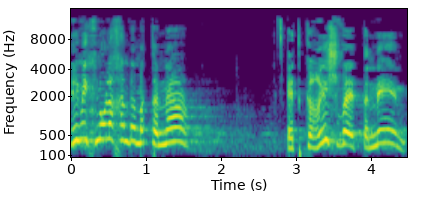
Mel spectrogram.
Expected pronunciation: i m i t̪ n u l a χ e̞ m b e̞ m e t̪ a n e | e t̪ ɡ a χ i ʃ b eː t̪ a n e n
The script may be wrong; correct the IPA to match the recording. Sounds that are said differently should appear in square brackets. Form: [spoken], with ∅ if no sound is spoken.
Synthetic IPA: i m i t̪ n u l a χ e̞ m b e̞ m [a] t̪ a n [a] | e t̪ [k] a [ʁ] i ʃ [v] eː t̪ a n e n

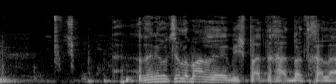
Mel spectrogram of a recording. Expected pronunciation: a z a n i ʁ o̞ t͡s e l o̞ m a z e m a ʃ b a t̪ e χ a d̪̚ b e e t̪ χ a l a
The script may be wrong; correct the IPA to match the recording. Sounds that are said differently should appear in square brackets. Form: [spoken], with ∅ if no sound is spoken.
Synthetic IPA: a z a n i ʁ o̞ t͡s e l o̞ m a [ʁ] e m [i] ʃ [p] a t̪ e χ a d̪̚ b e [a] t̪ χ a l a

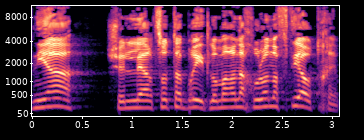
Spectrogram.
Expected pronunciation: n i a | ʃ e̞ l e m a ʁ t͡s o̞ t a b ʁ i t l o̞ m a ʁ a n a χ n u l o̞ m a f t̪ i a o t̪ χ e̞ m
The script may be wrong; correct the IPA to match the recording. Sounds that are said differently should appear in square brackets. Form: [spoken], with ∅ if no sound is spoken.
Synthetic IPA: n i a | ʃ e̞ l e [∅] a ʁ t͡s o̞ t a b ʁ i t l o̞ m a ʁ a n a χ n u l o̞ [n] a f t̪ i a o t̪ χ e̞ m

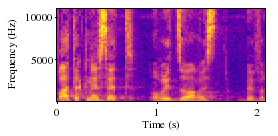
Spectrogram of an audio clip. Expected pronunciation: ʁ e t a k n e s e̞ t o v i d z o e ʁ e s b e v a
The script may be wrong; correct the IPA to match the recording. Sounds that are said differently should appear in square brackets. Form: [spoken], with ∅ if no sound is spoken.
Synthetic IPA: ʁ [a] t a k n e s e̞ t o [ʁ] i d z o [a] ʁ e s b e v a

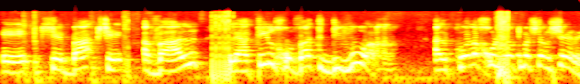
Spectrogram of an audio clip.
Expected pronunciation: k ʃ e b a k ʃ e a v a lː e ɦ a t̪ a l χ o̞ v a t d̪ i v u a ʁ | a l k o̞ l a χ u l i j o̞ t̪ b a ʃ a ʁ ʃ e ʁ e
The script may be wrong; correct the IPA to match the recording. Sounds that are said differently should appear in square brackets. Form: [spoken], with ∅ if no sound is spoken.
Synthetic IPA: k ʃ e b a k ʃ e a v a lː e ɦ a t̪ [i] l χ o̞ v a t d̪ i v u a [χ] | a l k o̞ l a χ u l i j o̞ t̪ b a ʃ a ʁ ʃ e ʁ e

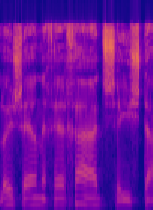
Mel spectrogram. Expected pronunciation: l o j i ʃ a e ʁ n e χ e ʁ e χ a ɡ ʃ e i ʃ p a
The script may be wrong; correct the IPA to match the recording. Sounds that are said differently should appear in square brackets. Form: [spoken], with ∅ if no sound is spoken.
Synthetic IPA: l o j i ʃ a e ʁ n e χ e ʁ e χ a [d] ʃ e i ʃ [t] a

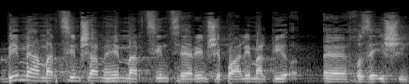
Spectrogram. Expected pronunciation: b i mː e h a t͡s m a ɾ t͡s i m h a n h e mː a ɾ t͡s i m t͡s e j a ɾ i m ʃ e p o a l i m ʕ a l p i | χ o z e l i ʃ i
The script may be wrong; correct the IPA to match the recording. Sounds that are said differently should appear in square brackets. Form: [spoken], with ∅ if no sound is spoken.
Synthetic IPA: b i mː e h a [∅] m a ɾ t͡s i m [ʃ] a [m] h e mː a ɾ t͡s i m t͡s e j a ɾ i m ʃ e p o a l i m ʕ a l p i | χ o z e [∅] i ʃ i

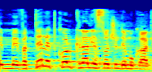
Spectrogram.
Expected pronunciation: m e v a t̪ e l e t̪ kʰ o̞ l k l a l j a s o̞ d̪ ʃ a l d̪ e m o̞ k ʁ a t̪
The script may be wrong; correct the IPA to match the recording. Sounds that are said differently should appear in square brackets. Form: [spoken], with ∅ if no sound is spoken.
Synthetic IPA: m e v a t̪ e l e t̪ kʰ o̞ l k l a l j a s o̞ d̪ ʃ [e] l d̪ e m o̞ k ʁ a t̪

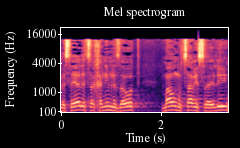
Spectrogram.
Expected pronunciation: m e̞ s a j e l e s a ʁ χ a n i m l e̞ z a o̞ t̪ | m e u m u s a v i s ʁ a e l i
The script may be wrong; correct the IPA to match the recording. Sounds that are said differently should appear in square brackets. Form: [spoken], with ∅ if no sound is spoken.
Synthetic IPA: m e̞ s a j e l e [t͡s] a ʁ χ a n i m l e̞ z a o̞ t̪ | m [a] u m u [t͡s] a [ʁ] i s ʁ a e l i

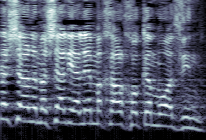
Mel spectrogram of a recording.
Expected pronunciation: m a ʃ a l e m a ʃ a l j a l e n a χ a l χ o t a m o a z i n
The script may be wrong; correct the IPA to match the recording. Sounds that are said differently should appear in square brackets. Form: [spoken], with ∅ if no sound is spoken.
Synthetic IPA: [n] a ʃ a l e m a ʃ a l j a l e [m] a χ a l χ o [k] a m o a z i n

